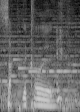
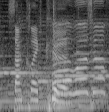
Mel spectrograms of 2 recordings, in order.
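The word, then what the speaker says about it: Sacré-Cœur: Sacre de Coeur. Sacré Coeur.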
